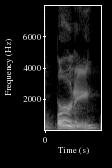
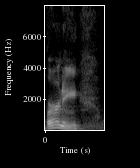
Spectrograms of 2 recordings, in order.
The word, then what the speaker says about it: Boerne: So Bernie, which is spelled in a very odd way, B-O-E-R-N-E, but Bernie on the west-hand side,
